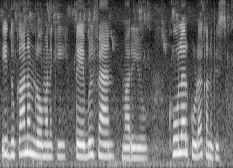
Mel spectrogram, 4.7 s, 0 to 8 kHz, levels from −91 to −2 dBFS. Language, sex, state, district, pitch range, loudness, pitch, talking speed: Telugu, female, Telangana, Mahabubabad, 210-245 Hz, -14 LUFS, 215 Hz, 130 wpm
